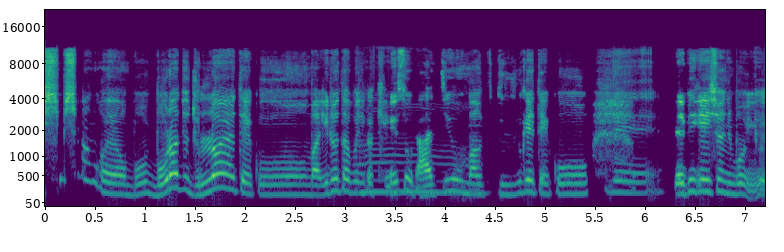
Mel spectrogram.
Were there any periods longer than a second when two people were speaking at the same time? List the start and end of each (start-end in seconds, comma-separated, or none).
3.1-4.4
